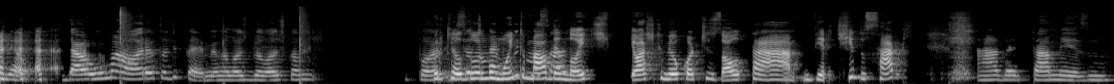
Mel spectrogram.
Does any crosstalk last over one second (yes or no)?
yes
